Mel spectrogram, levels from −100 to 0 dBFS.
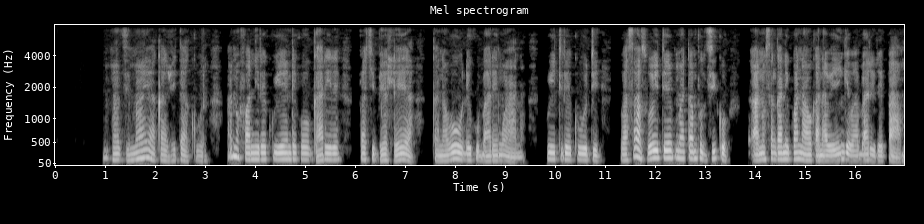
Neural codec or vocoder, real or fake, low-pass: none; real; 7.2 kHz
